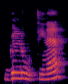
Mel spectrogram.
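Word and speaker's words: glutine: pronounced Y in fact if g l are followed by the vowels a e o and u they are pronounced separately GL GL like for example in the word GLE for instance Gloria glutin globo are pronounced just as the English words Glory gluten and Globe instead if the letters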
